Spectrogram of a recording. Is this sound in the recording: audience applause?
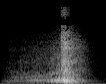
no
